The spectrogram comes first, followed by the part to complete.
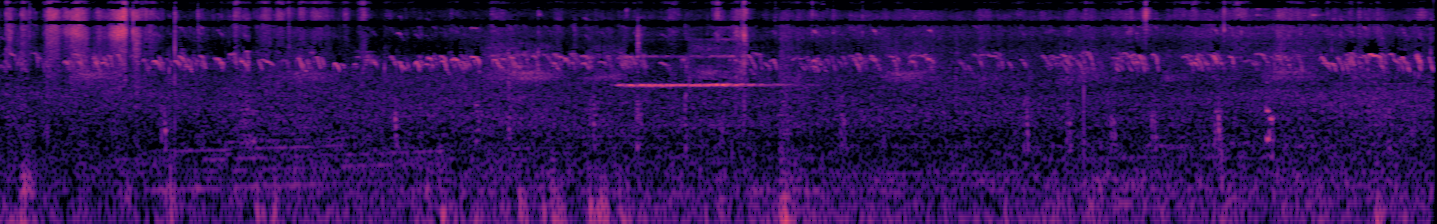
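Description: A brood of young chicks peeping constantly, many short high calls in quick succession, with a few lower clucks from the mother hen about two seconds in. Occasional low thumps.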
